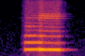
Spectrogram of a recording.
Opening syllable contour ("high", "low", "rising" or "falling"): high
